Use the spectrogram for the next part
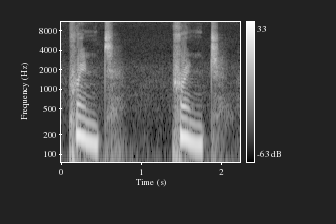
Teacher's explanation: Print, P-nya juga tidak terlalu plosif, bukan print, tetapi print, print.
